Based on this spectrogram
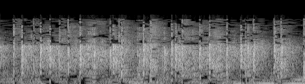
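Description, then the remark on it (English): A debate audience claps steadily for about three seconds to vote for Northwest University as the better debating team, a dense crackle of many hands blending into continuous, fairly loud applause with no voices over it. “Clap your hands if you feel that Northwest University did the better job of debating.”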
